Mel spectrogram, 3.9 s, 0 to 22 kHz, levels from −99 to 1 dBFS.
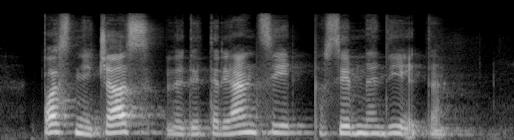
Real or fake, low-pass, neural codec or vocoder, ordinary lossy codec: fake; 14.4 kHz; codec, 32 kHz, 1.9 kbps, SNAC; none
